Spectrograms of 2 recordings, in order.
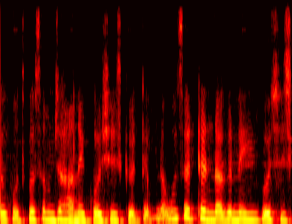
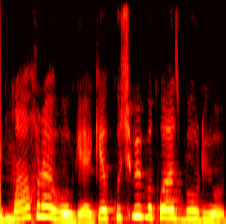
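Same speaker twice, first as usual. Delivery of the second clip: louder, fed-up scolding; exasperated anger; 2 semitones higher, 7 dB louder than usual. Acted. Siya loses patience with jealous girlfriend, loud exasperated scolding. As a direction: shout her down, fed up.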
